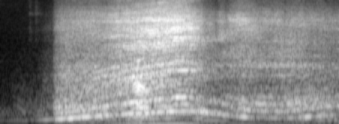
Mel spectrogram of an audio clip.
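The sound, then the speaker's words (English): A loud motorcycle or hopped-up car engine suddenly roars in, revving hard with rising and falling pitch, then settling into a sustained rumble as it passes. “That must have been a motorcycle or something that went really loud.”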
